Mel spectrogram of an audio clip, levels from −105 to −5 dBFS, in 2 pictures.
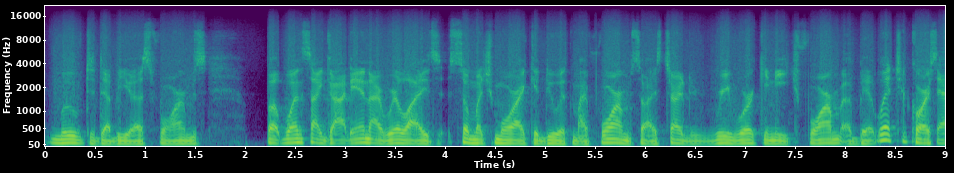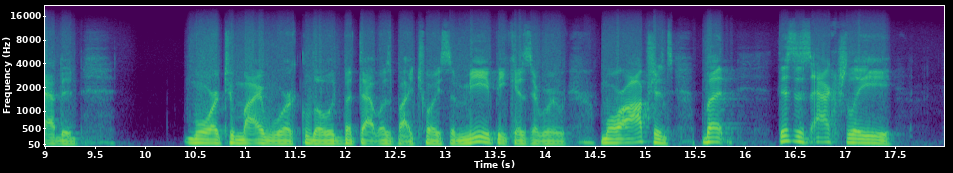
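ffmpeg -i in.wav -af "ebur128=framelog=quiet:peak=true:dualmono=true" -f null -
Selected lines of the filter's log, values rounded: Integrated loudness:
  I:         -24.1 LUFS
  Threshold: -34.4 LUFS
Loudness range:
  LRA:         2.4 LU
  Threshold: -44.4 LUFS
  LRA low:   -25.5 LUFS
  LRA high:  -23.2 LUFS
True peak:
  Peak:      -12.3 dBFS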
